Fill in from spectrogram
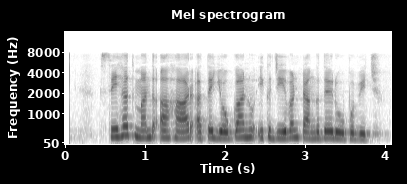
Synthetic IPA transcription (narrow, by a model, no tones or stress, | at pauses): sɪɦət̪mənd̪aːɦaːɾə̰t̪eːjoːɡãːnũːʔɪkd͡ʒiːʋənʈəŋɡd̪eːɾuːpʋɪt͡ʃ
